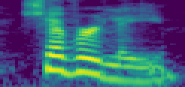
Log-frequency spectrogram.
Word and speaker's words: Chevrolet: is quite easy but we have to take care of two vowels in this brand the first e and the second o i do not pronounce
